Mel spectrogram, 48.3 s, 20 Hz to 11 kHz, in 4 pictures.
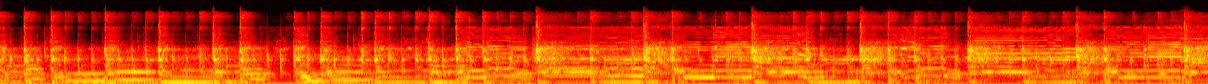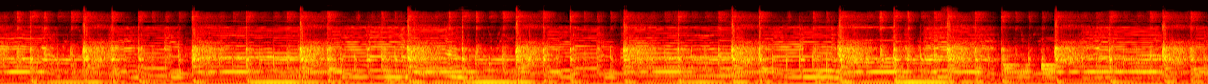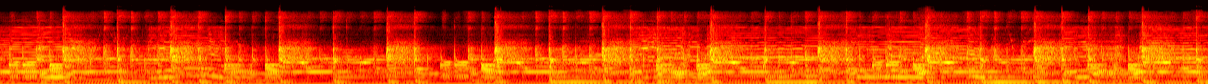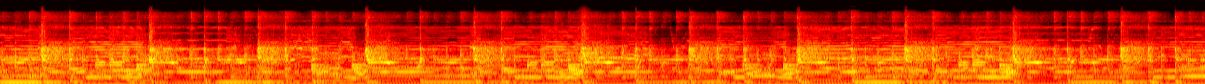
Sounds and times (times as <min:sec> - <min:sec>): Electric guitar: 0:00.0 - 0:48.2.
